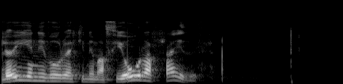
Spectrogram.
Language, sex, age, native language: Icelandic, male, 40-49, Icelandic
